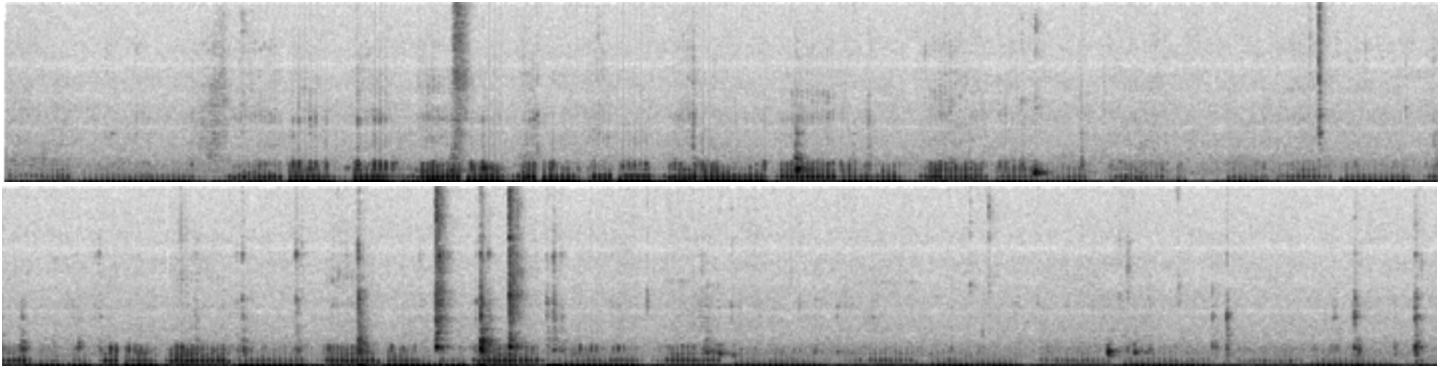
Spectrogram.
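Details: Domestic cat purring steadily, a low rumbling, rapidly pulsed drone that carries on without a break and rises and falls slightly in strength.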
